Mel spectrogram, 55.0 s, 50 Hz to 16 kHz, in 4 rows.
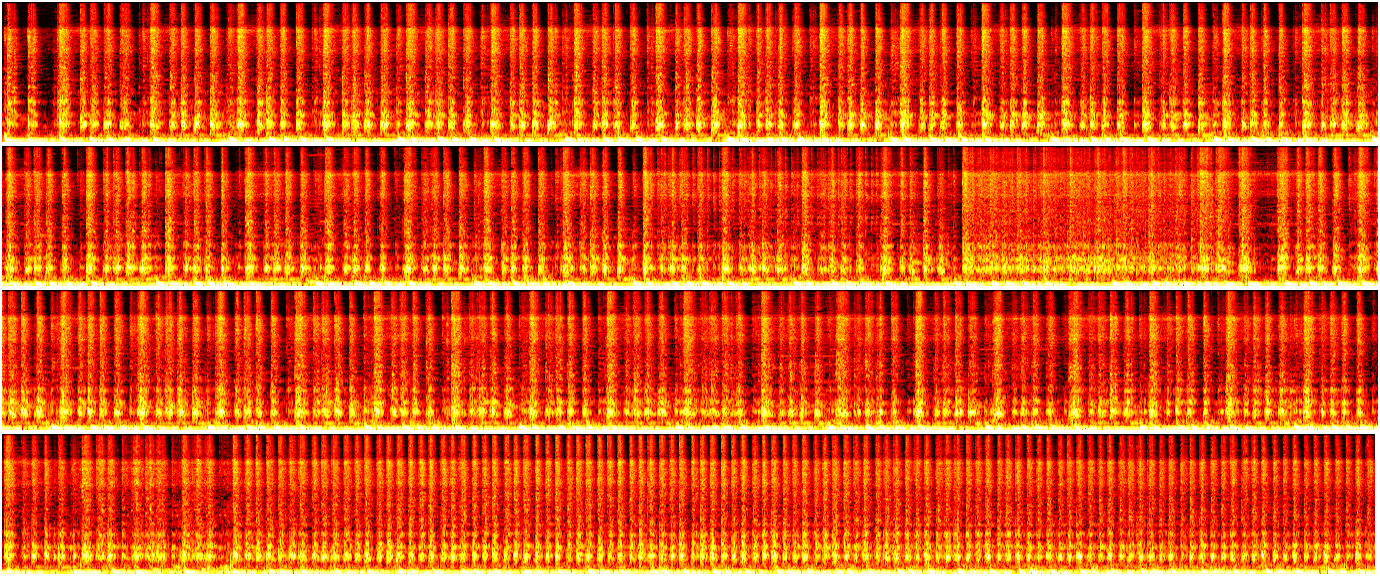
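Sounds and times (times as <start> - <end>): sustained low bass: 0.0 - 47.1
deep drum beat: 0.0 - 55.0
rapid stick strokes on drums: 0.0 - 55.0.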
